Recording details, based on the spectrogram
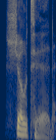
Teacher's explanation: notice that flap T, softening the double consonant sound. It's not a hard TED, it's soft and quick.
